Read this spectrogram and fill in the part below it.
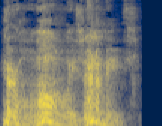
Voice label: npc orc armorsmith

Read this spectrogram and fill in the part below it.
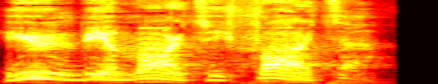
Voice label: npc orc weaponsmith

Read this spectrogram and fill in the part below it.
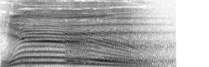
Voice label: monster giant

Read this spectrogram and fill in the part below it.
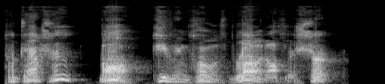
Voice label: npc orc armorsmith

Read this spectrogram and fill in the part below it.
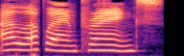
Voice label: human girl

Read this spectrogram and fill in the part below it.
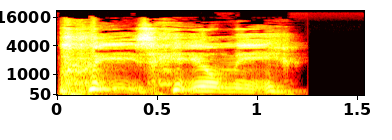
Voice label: npc sick man

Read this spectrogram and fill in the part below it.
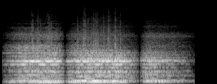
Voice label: monster djinn

